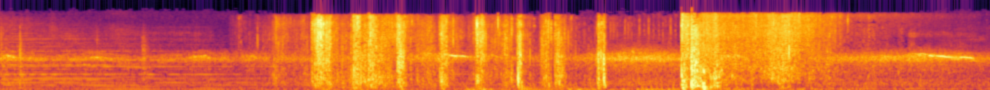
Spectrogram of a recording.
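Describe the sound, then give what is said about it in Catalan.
A person runs toward a bridge: a quick run of sharp, thudding footsteps builds over a few seconds, then they jump into the water with a loud splash. A steady outdoor background and a faint high call are heard. “Així que, com un llampec, arrenca a córrer cap al pont i es llença a l'aigua.”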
